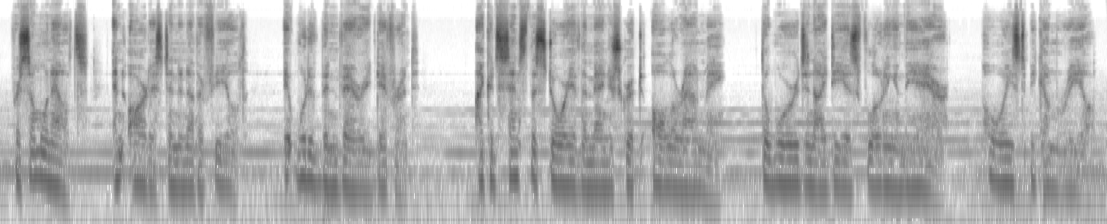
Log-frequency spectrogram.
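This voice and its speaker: Game lead: haunted writer narrator, played by a man, low, measured, brooding, over clear music. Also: lightly acted. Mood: reflective, ominous. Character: haunted male writer, weary, resolute, introspective narrator. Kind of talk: dramatic scripted game narration. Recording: music behind voice.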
